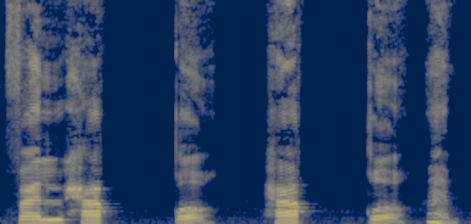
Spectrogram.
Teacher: ফাল হাক্ক একটা প্রতিধ্বনি হবে এবং জোরালো প্রতিধ্বনি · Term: কলকলা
